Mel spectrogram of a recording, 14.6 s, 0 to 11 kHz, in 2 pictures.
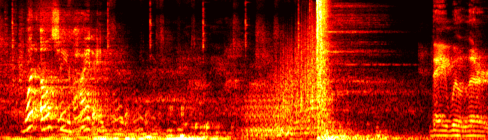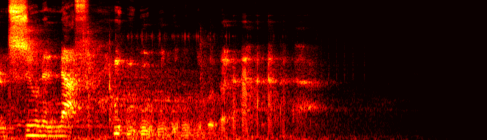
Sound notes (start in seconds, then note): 3.2 ambience intensifies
